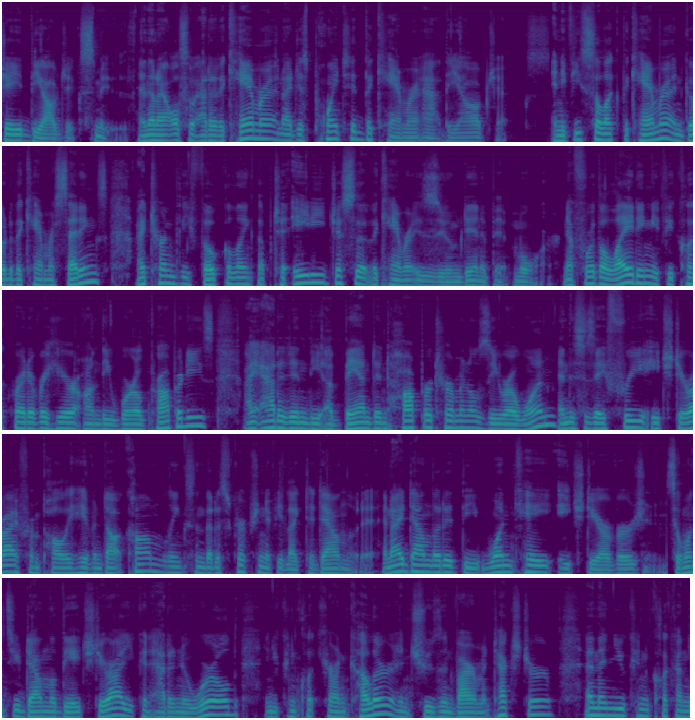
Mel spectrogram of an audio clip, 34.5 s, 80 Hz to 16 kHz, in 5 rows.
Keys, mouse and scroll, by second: 0.1 middle click, 0.5 a, 0.6-1.3 scroll down 2, 1.3 right click, 2.1 KP_0, 2.8-4.7 scroll down 2, 4.7-5.3 scroll up 1, 5.4-9.9 drag, 10.5-11.3 scroll down 1, 11.9 shift+middle click, 18.4-21.2 drag, 30.1-33.3 drag.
